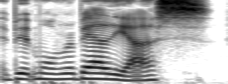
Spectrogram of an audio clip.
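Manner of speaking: clumsy, bad put-on British accent. Repeating a line about a band member: bad British accent. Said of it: "I cannot do a British accent".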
